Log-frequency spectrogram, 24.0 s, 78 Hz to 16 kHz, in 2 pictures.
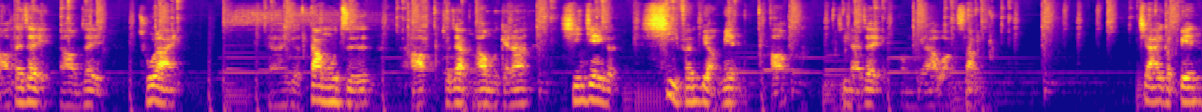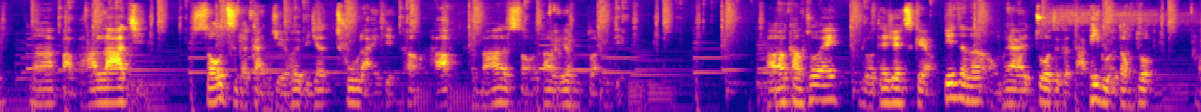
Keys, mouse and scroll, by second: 0.1 scroll up 2, 0.3 middle click, 0.6 click, 0.8 middle click, 1.7 click, 2.6 click, 3.0 e, 4.1 scroll down 3, 4.3 Tab, 4.6 middle click, 5.4 click, 6.7 click, 7.3 middle drag, 7.6 Tab, 7.8-8.4 scroll up 1, 8.4 ctrl+r, 9.7 ctrl+r, 11.5 ctrl+r, 12.9 ctrl+r, 14.4 ctrl+r, 16.6 click, 17.5 g, 18.3-18.7 middle drag, 18.7 click, 19.0-19.5 right drag, 19.5-19.9 middle drag, 19.9 ctrl+a, 21.3 middle click, 22.1 KP_1, 23.9 g.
